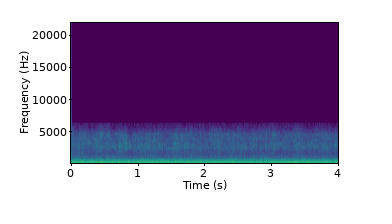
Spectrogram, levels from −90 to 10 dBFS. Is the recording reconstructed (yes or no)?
yes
